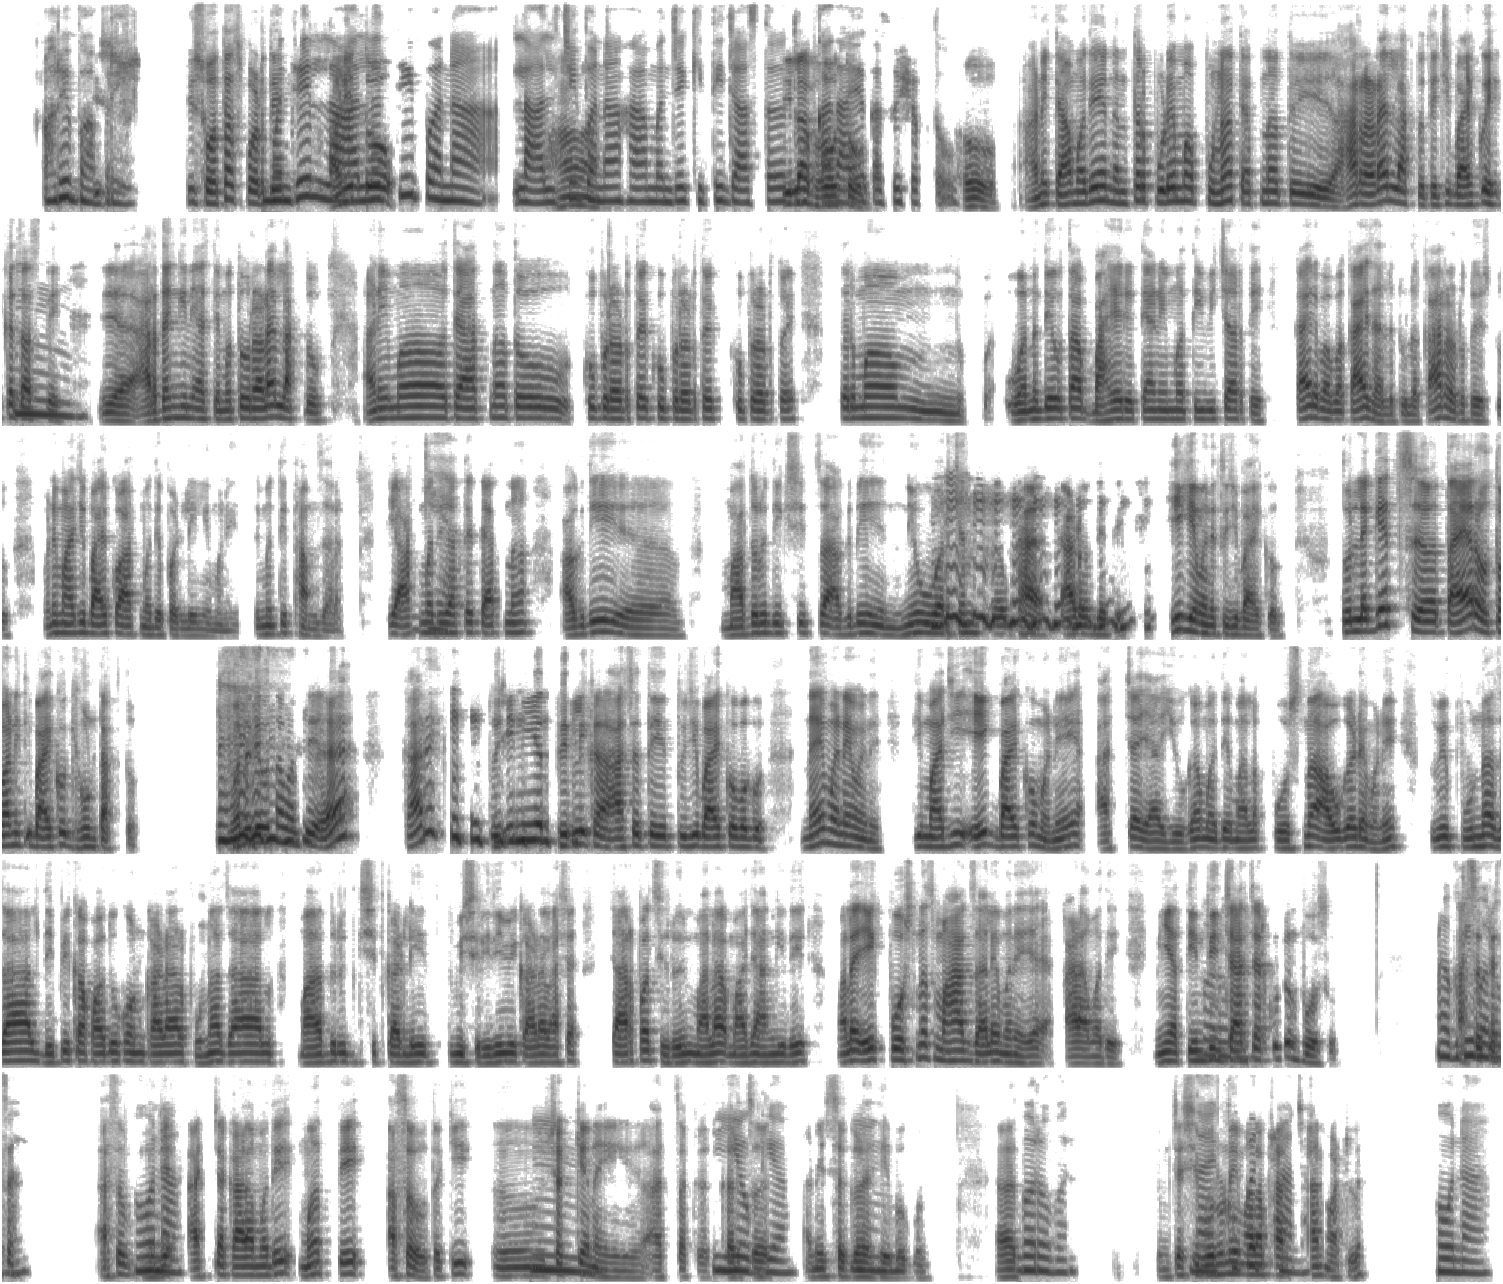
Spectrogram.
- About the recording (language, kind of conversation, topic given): Marathi, podcast, लोककथा किंवा पारंपरिक घटक तुमच्या कामात कसे वापरले जातात?
- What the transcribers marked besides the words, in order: surprised: "अरे बापरे!"; laugh; in English: "न्यू व्हर्जन"; chuckle; laugh; tapping; laughing while speaking: "असं त्याचं"; other background noise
